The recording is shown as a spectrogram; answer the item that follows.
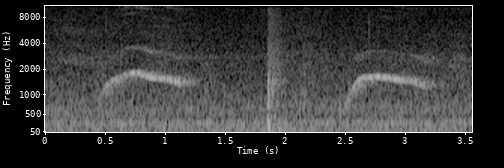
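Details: Mother cat calling her kittens, busy playing and sleeping, to wake them for lunch: two arched, whistle-like mews that rise then fall, spaced about two seconds apart, with a single sharp click between them in a quiet room.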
